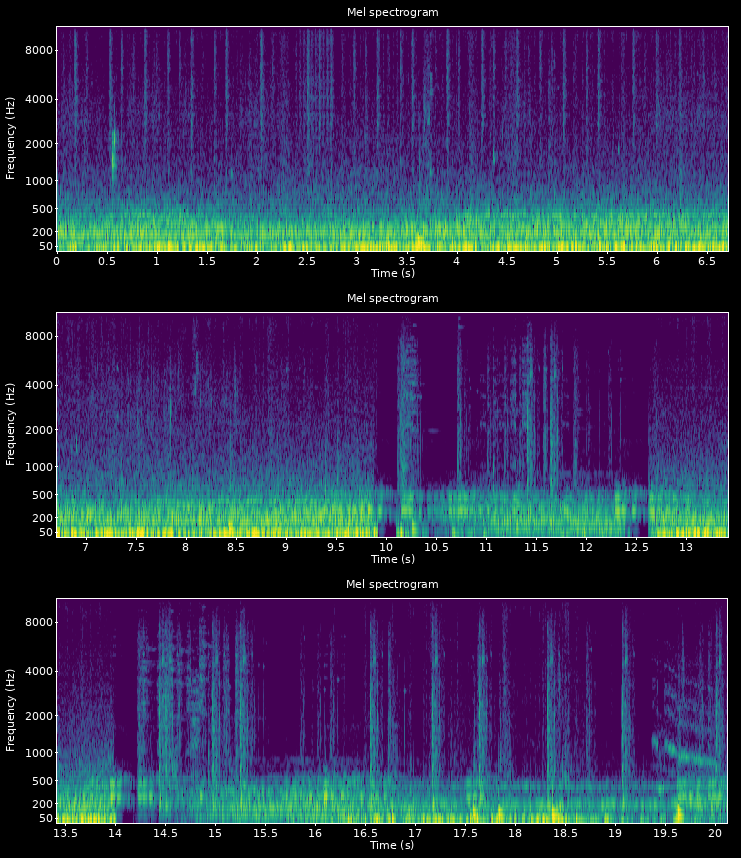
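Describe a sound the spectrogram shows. Soft clicks and thuds sound now and then.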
